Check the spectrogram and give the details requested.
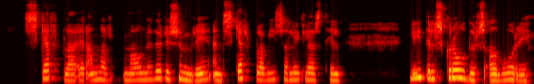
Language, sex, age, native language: Icelandic, female, 20-29, Icelandic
